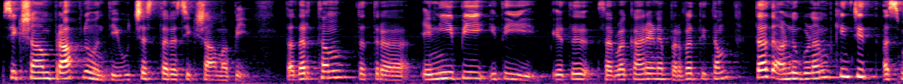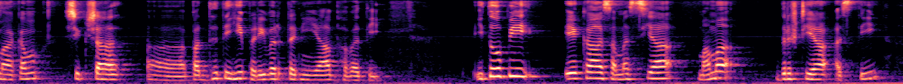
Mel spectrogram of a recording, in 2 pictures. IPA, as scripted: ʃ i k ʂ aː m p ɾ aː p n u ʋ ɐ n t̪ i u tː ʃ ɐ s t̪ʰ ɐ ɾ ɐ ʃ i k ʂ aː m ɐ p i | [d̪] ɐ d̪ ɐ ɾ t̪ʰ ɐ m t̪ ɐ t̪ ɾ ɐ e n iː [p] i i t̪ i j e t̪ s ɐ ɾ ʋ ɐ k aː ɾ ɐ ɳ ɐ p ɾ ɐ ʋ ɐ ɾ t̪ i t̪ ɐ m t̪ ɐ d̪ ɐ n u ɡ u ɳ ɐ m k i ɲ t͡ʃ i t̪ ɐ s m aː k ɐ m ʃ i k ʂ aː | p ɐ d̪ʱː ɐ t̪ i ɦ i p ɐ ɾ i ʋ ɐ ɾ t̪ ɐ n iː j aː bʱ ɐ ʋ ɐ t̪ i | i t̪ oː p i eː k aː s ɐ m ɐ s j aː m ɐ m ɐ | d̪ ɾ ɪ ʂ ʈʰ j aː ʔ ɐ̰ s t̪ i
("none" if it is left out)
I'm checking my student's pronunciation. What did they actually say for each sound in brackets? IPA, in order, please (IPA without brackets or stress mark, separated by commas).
t̪, p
